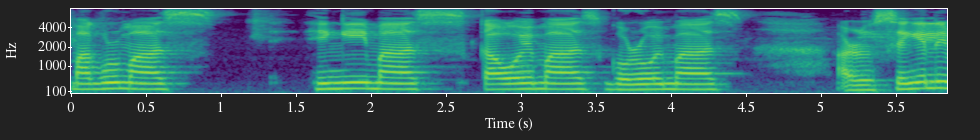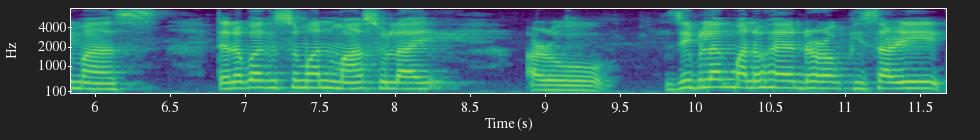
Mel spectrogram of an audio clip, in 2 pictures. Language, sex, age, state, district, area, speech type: Assamese, female, 45-60, Assam, Sivasagar, rural, spontaneous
